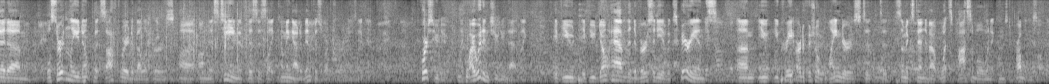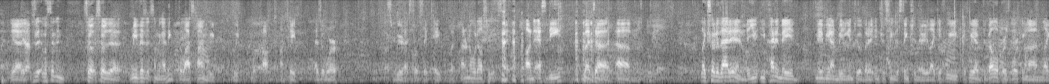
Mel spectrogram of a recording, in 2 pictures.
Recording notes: In this episode recorded at SpringOne Platform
